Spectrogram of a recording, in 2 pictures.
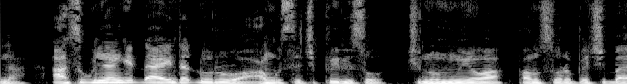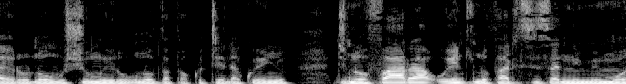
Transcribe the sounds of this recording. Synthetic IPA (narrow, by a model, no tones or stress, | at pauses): asikuɲaŋɡe̞ɗaindaɗuɾurwaɦaŋɡuse̞t͡ʃi̥piɾiso̞t͡ʃino̞nwiwapamuso̞ɾo̞p̬e̞t͡ʃiɓaiɾo̞no̞ʋuʃumiɾouno̞b͡vapakute̞ndakwe̞ːɲundino̞faɾaʔuje̞ndino̞farisisanemimo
